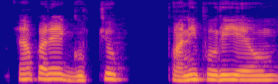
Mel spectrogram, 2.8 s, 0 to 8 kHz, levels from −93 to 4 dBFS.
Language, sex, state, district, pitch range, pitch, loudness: Hindi, male, Uttar Pradesh, Etah, 160-190 Hz, 170 Hz, -21 LUFS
